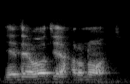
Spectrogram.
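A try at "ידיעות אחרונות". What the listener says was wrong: No, wait, you're saying it wrong now. So first, no, you said the second word wrong. So the first word is Yediot. Yediot Ahronot. Not Yahronot, Ahronot.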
